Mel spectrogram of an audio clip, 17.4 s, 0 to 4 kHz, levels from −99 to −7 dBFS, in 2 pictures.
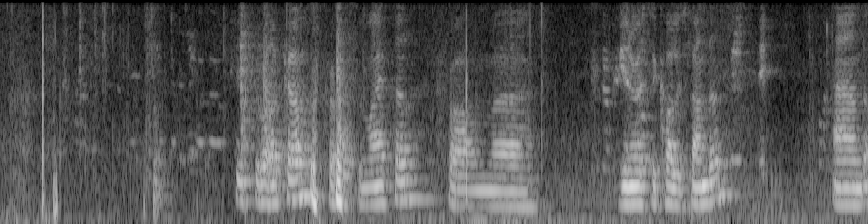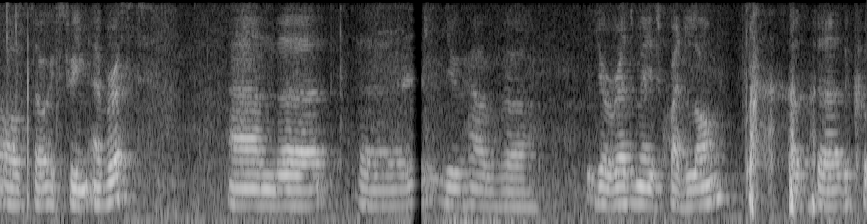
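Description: The audio arrives band-limited to 4 kHz by a call path whose coding noise fits G.711 A-law at 64 kbps. From 4.04 to 7.08 s a loudspeaker feedback squeal appears: a steady 6.3 kHz tone swells over roughly a second and a half to about 10 dB above the signal, because the microphone is picking up its own loudspeaker with loop gain above one at that frequency. Between 11.66 and 12.92 s there are repeated stalls (stutter). In 11 gaps, the longest 98 ms and 200 ms in total, the receiver extends the last sound while its empty jitter buffer waits for late packets, so the audio drags without losing content. A jitter buffer slow-down from 13.71 to 14.50 s stretches the audio to 89% speed at unchanged pitch, adding 96 ms of repeated pitch periods to rebuild the buffer reserve. A jitter buffer speed-up from 16.50 to 17.29 s runs the audio at 108% speed with pitch intact, trimming roughly 70 ms of short pieces to reduce excess buffered delay.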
